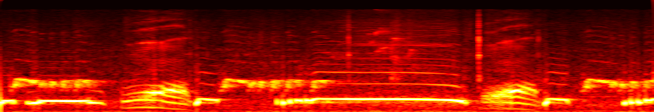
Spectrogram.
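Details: Repeated phrases from an Indonesian pet puter pelung spotted dove: quavering rolled coos alternate with a long steady middle note, the sequence cycling roughly every two seconds.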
